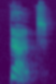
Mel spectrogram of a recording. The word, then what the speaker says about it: пять: When it's stressed, we pronounce it like Я, like in yacht in English. Пять.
